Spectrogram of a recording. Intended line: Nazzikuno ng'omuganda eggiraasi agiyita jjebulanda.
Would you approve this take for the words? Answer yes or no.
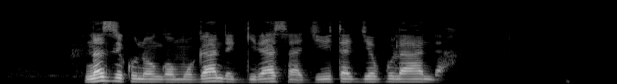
yes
